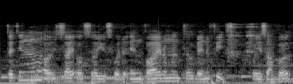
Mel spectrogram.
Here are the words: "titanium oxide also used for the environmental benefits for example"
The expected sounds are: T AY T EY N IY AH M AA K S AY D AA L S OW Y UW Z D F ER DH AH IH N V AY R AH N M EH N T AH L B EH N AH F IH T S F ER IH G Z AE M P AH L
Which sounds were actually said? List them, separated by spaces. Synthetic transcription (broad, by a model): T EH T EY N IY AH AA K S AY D AA L S OW Y UW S F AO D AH IH N V AY R AH N M EH N T AH L B EH N AH F IH T S F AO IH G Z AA M P AH L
